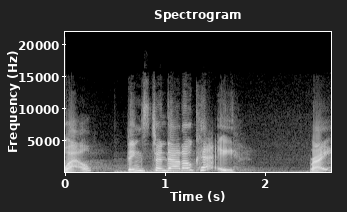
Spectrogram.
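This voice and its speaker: An extremely high-pitched, put-on character voice at a moderate pace, over faint background music. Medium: video game. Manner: chatty, slangy.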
